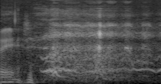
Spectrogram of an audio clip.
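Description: A man laughing quietly, a breathy, high-pitched laugh that starts about half a second in and wavers in pitch.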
